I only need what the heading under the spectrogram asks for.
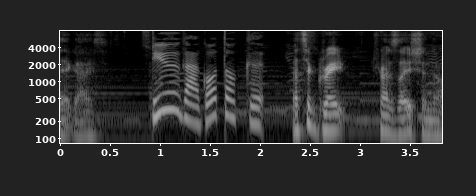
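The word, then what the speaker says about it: Ryu ga Gotoku: Ryuga Gotoku. Ryuga Gotoku is how you say it, guys. Ryuga Gotoku.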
